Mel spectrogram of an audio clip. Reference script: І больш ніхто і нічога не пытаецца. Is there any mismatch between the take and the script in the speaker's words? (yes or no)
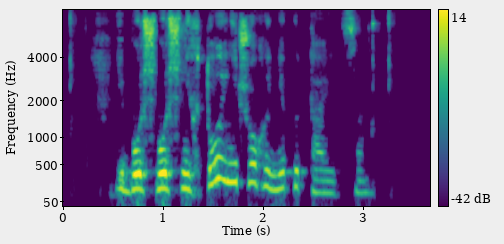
yes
